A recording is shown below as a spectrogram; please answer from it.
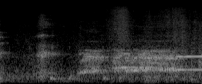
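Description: A rooster crowing: one long call that starts about half a second in, rises, then holds a steady note.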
